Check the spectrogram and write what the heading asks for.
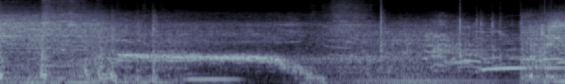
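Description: Heavy rock band playing live: electric guitar and bass with drums, and a high held note that slides down about halfway through.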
